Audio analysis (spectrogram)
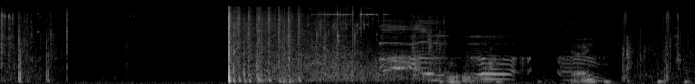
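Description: AK-104 rifle fire in the video game Escape From Tarkov, heard as a sudden loud burst of sharp shots after a near-silent stretch. The shots roll into a dense stretch of rapid cracks and clatter, close and harsh.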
